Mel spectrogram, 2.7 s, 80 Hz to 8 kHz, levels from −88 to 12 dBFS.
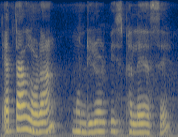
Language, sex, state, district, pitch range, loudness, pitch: Assamese, female, Assam, Kamrup Metropolitan, 190-210 Hz, -17 LUFS, 205 Hz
